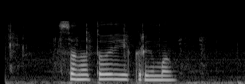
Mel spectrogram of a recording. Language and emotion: Russian, neutral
